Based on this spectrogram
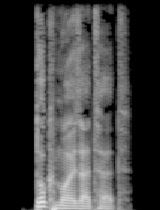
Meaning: inflection of duckmäusern: 1. second-person plural preterite 2. second-person plural subjunctive II
- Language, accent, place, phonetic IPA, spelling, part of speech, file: German, Germany, Berlin, [ˈdʊkˌmɔɪ̯zɐtət], duckmäusertet, verb, De-duckmäusertet.ogg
